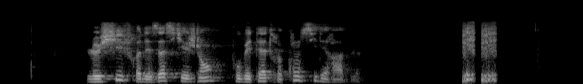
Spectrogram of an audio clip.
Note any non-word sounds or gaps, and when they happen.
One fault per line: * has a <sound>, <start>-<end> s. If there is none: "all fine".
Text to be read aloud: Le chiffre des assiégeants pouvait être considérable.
* has a laugh, 4.6-5.0 s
